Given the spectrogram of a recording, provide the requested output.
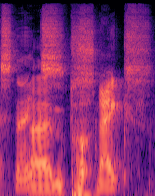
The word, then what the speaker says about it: Snayx: I like Snakes. Snakes. Well, it's spelled SNAYX. And it's really upsetting because when I first saw it, I thought it was SNAXX, and their band was just called Snacks. And I was like, Snacks is an excellent name.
